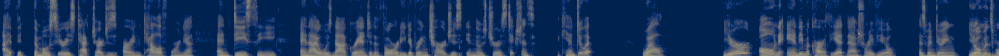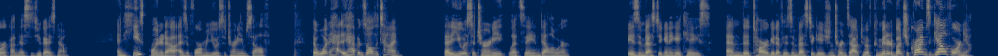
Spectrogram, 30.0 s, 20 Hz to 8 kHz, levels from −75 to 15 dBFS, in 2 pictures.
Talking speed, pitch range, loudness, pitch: 180 wpm, 150-190 Hz, -25 LUFS, 165 Hz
